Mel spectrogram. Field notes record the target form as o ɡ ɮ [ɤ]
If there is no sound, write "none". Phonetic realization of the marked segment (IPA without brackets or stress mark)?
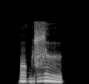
ɯ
